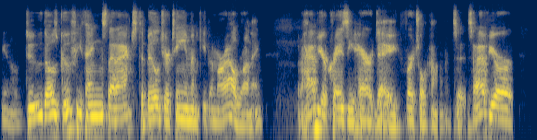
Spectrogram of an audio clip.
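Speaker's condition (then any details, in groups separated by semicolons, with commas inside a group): No condition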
